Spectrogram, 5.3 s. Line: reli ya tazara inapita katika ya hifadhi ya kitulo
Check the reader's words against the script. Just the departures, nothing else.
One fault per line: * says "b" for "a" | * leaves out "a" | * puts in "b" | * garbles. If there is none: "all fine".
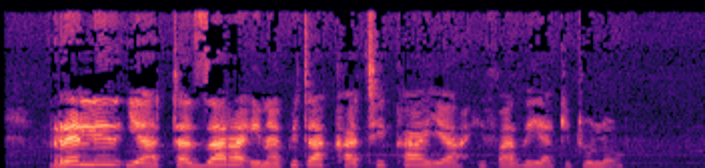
all fine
